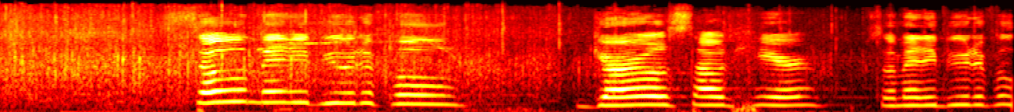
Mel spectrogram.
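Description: A young man sings loudly through a microphone, echoing in a large hall.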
